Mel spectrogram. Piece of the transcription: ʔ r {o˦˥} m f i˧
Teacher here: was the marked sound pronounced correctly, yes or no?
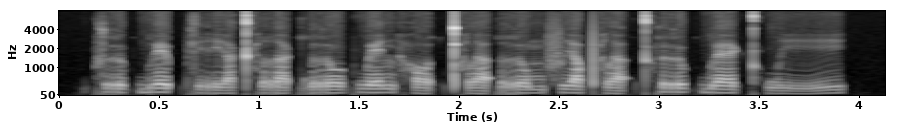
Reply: yes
